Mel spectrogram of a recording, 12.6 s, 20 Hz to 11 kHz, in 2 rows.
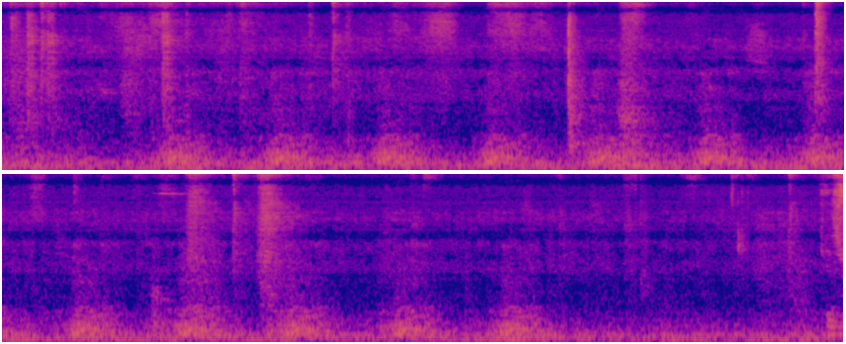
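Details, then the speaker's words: Aortic stenosis teaching example: regular heartbeat near 75 per minute with a harsh systolic crescendo-decrescendo murmur, loud then decreasing; aortic stenosis linked to narrow pulse pressure. "real loud, high intensity and then it decreases. A systolic crescendo decresendo type of murmur. High intensity to low intensity during cy."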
